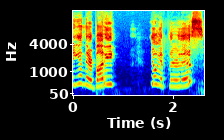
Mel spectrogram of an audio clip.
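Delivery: very loud, high-pitched shouted yell. Retelling calling out to a character during a movie: imitating own yell. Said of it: "I yell out in the middle".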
